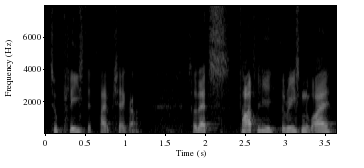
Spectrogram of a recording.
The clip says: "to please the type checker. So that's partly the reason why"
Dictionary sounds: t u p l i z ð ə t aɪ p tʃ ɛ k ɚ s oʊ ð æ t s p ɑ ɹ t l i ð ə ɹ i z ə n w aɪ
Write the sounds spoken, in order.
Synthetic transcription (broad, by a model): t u p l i s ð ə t aɪ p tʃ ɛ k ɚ s oʊ ð æ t s p ɑ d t l i ð ə ɹ i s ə n w aɪ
